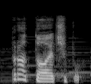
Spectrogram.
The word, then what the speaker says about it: protótipo: Algunas palabras conocidas como heterotónicas son iguales en ambos idiomas, pero difieren en la sílaba tónica. Academia. Academia. Alergia. Alergia. Atmósfera. Atmosfera. Nivel. Nivel. Prototipo. Protótipo.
